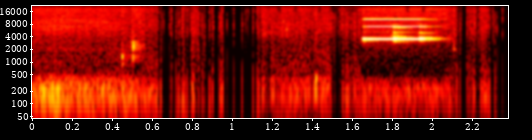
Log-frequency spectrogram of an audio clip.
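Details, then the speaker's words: Lenovo V15 laptop with no power: single steady high-pitched multimeter continuity beep after faint handling noise, showing a shorted power rail; input MOSFET blown with a visible hole. "Yeah you can see it's beeping here and it's beeping here so it's exactly what is the junction uh blow up"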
